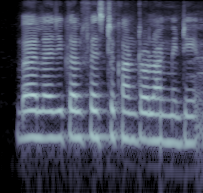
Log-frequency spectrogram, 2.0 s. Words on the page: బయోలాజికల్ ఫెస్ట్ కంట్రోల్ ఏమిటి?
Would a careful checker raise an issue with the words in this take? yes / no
no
